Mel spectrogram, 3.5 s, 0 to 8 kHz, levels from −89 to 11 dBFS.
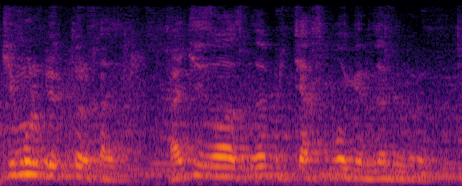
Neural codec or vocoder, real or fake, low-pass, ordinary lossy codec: none; real; 7.2 kHz; none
